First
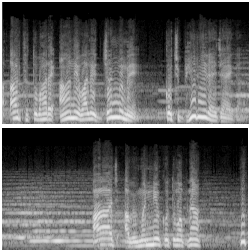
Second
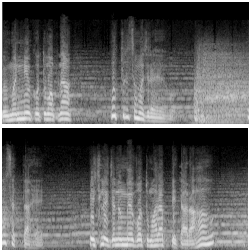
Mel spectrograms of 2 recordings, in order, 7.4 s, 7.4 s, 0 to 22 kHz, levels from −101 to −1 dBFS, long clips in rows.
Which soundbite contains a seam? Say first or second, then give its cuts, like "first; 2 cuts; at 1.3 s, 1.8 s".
second; 1 cut; at 3.6 s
